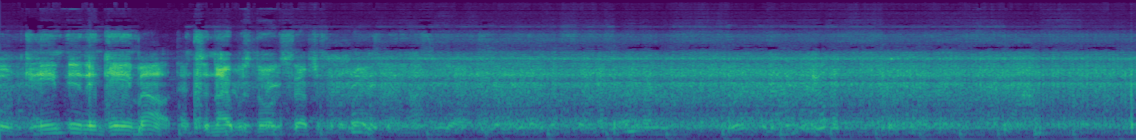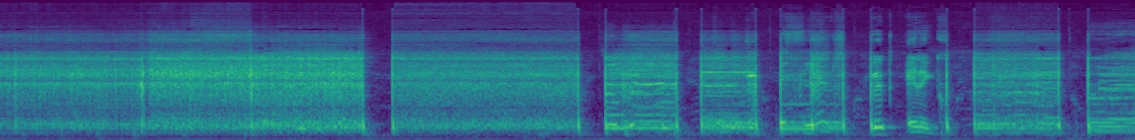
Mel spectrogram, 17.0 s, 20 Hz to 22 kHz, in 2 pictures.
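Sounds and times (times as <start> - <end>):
radio static hiss: 0.0 - 17.0.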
